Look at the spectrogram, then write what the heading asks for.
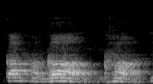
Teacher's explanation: ये बोलते हैं हम लोग कंठ से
